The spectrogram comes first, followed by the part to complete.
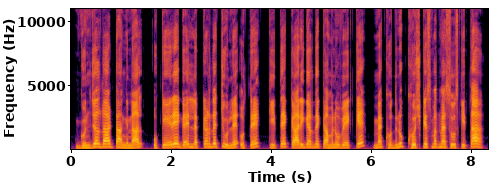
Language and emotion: Punjabi, happy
